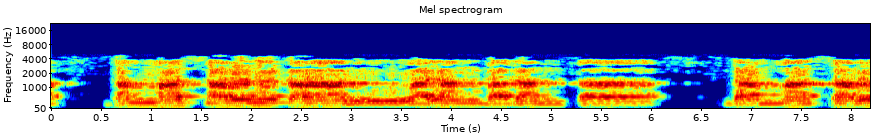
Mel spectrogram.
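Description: A Buddhist monk's solo voice chanting verses in long, drawn-out melodic phrases, with two short breaks for breath.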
